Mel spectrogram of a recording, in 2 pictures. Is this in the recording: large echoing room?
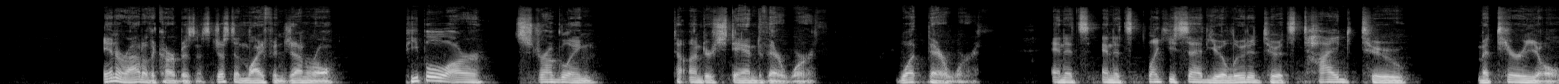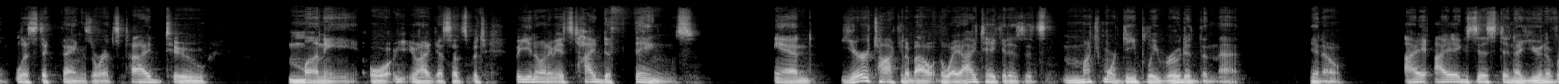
no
